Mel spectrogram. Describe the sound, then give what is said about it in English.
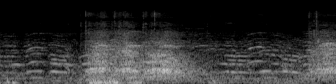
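Hundreds of protesters chant in unison around a Home Office immigration enforcement van in Glasgow. A loud roar of voices rises suddenly, then continues in repeated shouted bursts. “"These are our neighbors, let them go." That was a cry of hundreds of protesters who gathered around the van, preventing it from leaving, as you heard in that clip from local news site Glasgow Live.”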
